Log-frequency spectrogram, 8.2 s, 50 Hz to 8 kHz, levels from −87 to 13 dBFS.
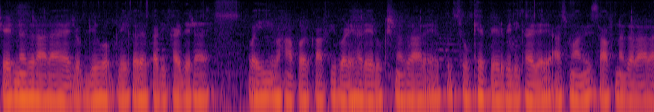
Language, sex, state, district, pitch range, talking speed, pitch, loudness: Hindi, male, Maharashtra, Nagpur, 90-95 Hz, 280 wpm, 90 Hz, -34 LUFS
